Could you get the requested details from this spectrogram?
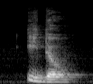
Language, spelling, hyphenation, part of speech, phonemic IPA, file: Dutch, Ido, Ido, proper noun, /ˈi.doː/, Nl-Ido.ogg
- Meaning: Ido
